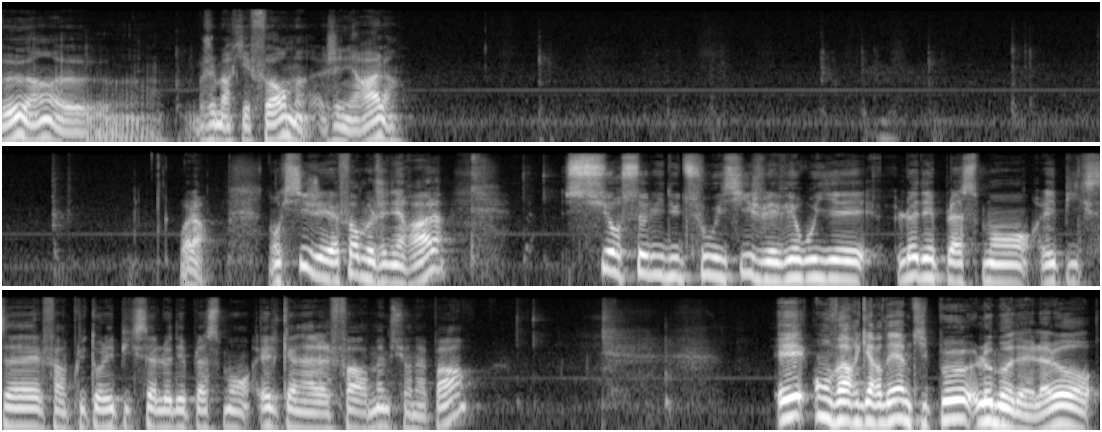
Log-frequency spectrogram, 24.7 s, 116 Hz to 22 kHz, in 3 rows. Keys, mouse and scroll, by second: 0.0-1.3 typing, 5.0 g, 5.4 n, 6.5-8.2 typing, 8.8 Return, 12.2 click, 14.6 click, 16.5 click, 18.5 click, 20.3 click, 24.6 click.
